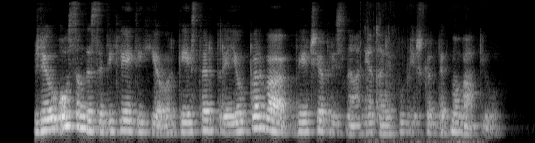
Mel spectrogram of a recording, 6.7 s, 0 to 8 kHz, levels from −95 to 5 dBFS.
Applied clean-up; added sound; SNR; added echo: neural mask model DeepFilterNet 3.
